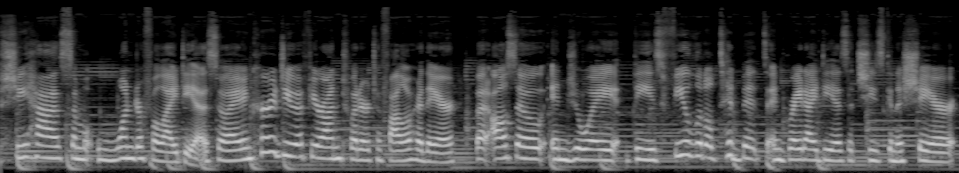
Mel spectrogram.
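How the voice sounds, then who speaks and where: Slightly high-voiced woman interview host. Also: a bit bright. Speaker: podcast host. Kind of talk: casual interview.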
